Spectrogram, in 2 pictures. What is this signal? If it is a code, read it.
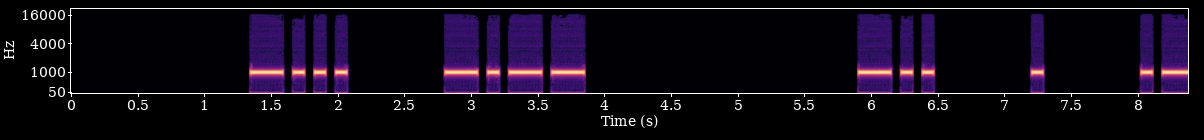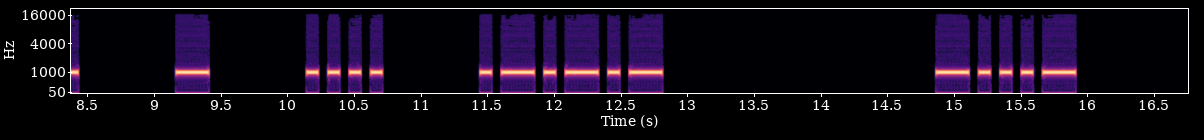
Morse code, heard as a keyed tone, about 15 wpm, spaced as for 8 wpm, 1000 Hz. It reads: BY DEATH. <BT>
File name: qotdfiles / 8wpm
